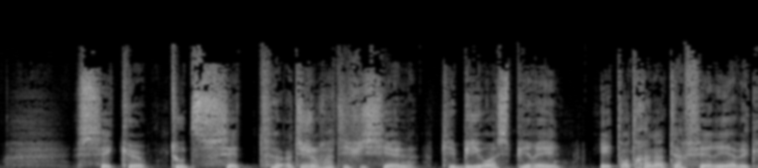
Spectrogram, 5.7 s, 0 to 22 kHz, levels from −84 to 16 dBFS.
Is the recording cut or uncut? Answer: cut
